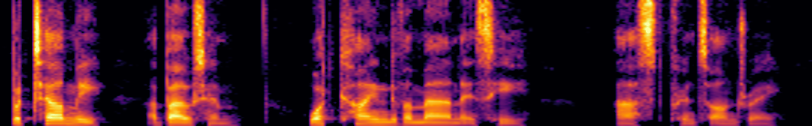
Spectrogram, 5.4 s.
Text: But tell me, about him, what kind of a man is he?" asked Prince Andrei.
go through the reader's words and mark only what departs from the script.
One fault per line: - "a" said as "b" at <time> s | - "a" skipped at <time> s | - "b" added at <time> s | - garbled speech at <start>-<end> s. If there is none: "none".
none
